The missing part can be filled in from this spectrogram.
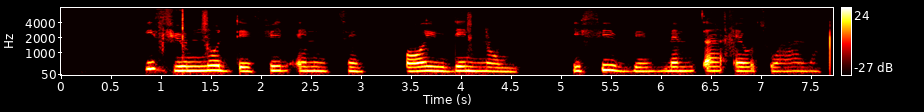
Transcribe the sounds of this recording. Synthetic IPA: ifjunodefilɛnitɪ̃ŋ | ɔjudɪnɔm̩ | ifibemẽm̩taɛlʊtʰʊala

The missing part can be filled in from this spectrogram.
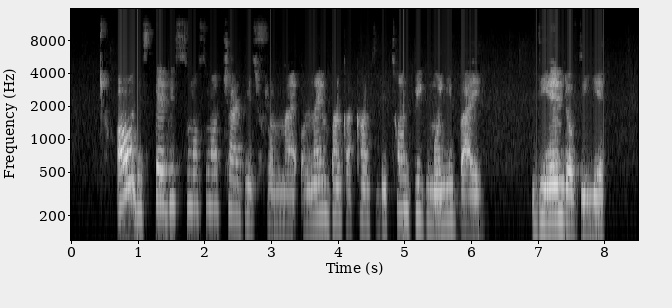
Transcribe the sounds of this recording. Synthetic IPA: ɔlðəstɛdismɔsmɔlt͡ʃad͡ʒisfɹɔ̃mːaɪʔɔ̃nlãɪ̃nbãŋkakʰãʊ̃ntsdetʰɔ̃nbiɡ̚mɔnibaɪ | ðiɛ̃ndɔvðəjiə

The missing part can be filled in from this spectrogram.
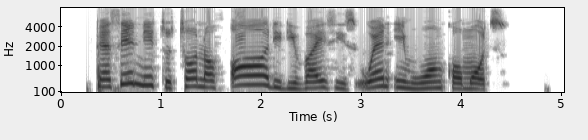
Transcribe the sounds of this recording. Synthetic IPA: pɛsĩnːid̚tutʰɔnɔfɔldidivaɪsiswɛ̃nĩmwɔ̃nkʰɔmɔt

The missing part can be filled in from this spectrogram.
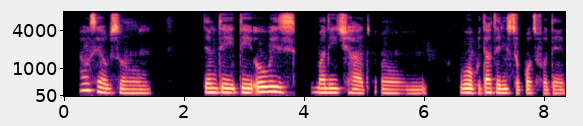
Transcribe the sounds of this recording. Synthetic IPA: haʊshɛlpsɔm | d̥ɛ̃mdedeʔɔlwez | maned͡ʒhadɔ̃m | wɔkwiθaʊtɛlĩnsɔpʰɔtfɔdɛ̃m

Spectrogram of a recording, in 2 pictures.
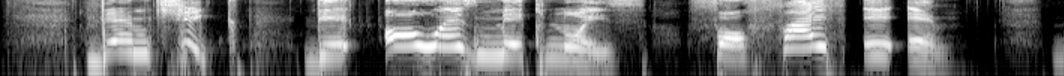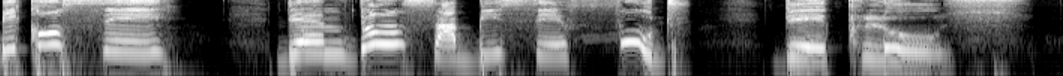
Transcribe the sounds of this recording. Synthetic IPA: dɛ̃mt͡ʃik | de | ɔlwezmeknɔɪz | fɔfaɪveɛ̃m | bikɔsːe | dɛ̃mdõnsabise | fud | dekʰloz̥

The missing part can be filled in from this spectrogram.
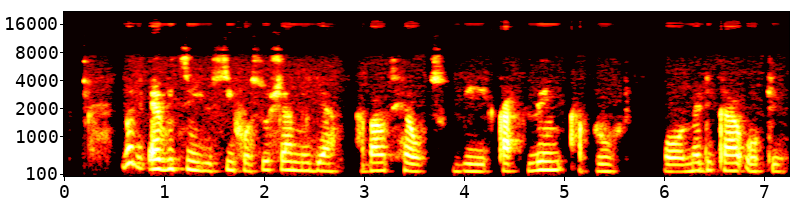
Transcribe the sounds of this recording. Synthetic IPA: nodiʔɛvɹitɪ̃ŋjusifɔsoʃalmidiaabaʊthɛltbikatlĩnapɾuvd | fɔmɛdikalokʰe

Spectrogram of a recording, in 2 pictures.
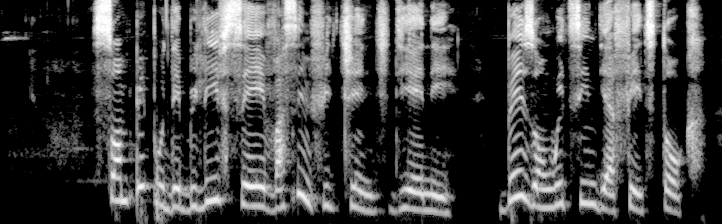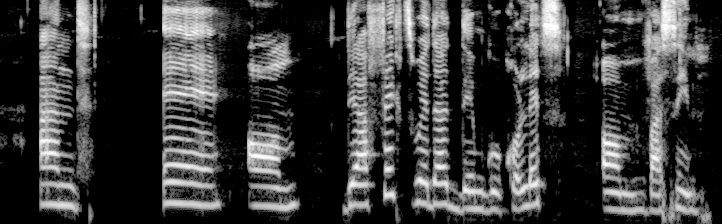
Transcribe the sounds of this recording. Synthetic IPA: sɔ̃mpipoldebiliv̥sevasĩnfid̚t͡ʃẽnd͡ʒdiɛne | bes̬ɔ̃nwitĩndɛafettɔk | ãn | ɛ | ɔm | deafɛk̚twɛdadɛ̃mɡokʰɔlɛk̚t | ɔmvasĩn

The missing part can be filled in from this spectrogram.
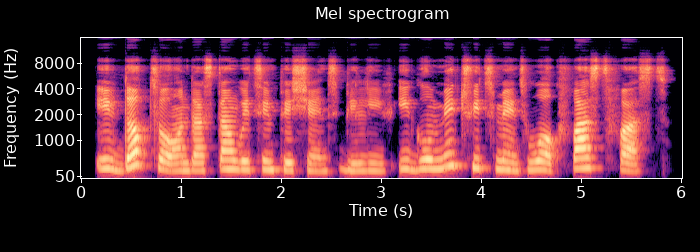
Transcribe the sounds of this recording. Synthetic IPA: ifdɔk̚tʰɔɔ̃ndastãndwetʰĩnpeʃɛ̃ntsbiliviɡomek̚tʰɹitmɛ̃ntwɔkfastfast

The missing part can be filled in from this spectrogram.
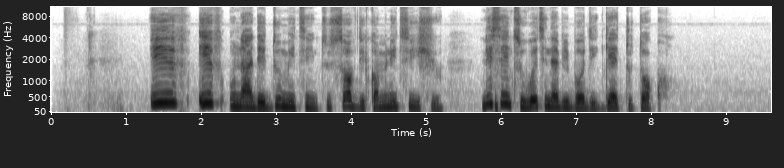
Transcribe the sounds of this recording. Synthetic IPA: ifunadedumĩtʰĩntʰusɔvdikɔmjunitʰiiʃu | lisĩntʰuwetĩnɛvɹibɔdiɡɛtːutɔk

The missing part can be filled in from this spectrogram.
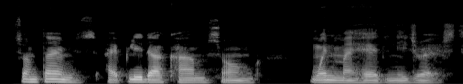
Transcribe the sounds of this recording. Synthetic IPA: sʌ̃mtãɪ̃mzaɪpledakʰamsɔ̃ŋ | wɛ̃nmaɪɦɛdnidɹɛst

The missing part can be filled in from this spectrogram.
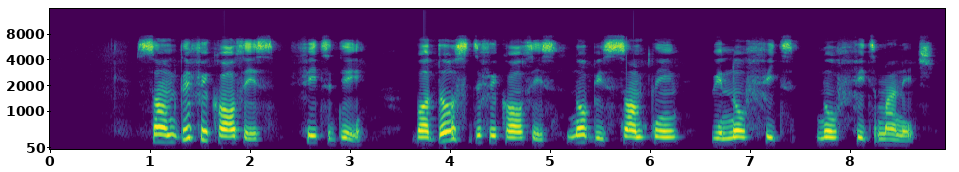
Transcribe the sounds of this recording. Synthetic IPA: sɔ̃mdifikʰɔltis | fitde | bɔt̚dosdifikɔlˠtisnobisɔ̃mθĩn | winofit | nofitmanḛd͡ʒ

